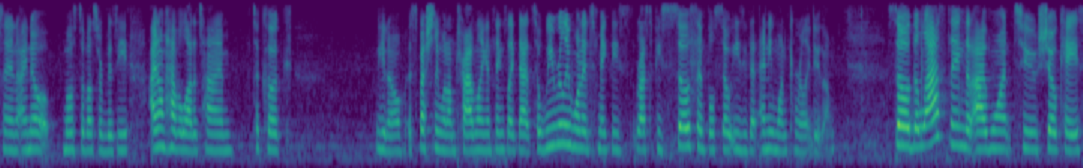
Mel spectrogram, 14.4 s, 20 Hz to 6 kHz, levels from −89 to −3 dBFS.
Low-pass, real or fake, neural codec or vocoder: 5.4 kHz; real; none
